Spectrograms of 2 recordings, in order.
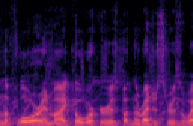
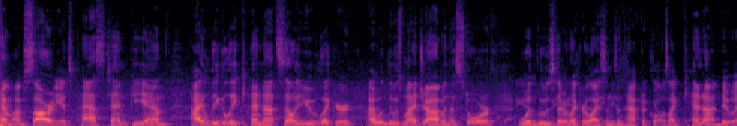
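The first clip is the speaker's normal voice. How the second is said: usual speaking voice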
